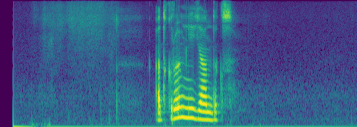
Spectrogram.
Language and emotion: Russian, neutral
